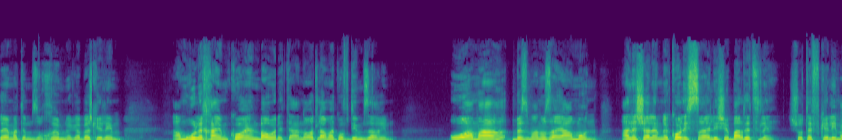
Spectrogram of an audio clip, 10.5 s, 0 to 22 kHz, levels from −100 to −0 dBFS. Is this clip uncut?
no; 6 cuts; at 1.1 s, 3.4 s, 4.2 s, 6.4 s, 7.9 s, 9.3 s

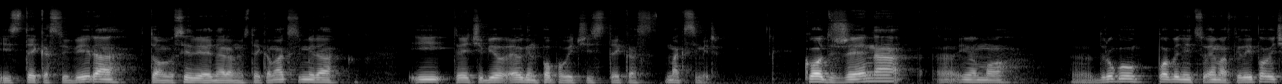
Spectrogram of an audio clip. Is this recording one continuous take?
yes; 0 cuts

